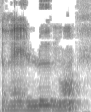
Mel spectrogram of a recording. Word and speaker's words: réellement: c'est sa prononciation classique réellement. Et ben souvent à l'oral on peut prononcer réellement. D'accord ? Ne prononce pas le e.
